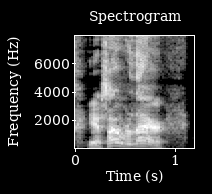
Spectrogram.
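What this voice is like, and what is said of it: Attempted Southern accent. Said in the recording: “I think he was Southern... I can't do a Southern accent.”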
